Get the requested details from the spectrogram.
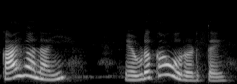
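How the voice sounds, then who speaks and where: A woman's voice: sits high, very animated, measured pace, phone-quality sound, voice pushed up, exaggerated voice. A woman storyteller voicing a young daughter-in-law who answers respectfully but stands up for herself. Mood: hurt. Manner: pleading, then indignant.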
